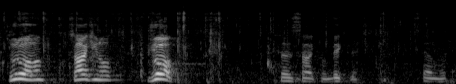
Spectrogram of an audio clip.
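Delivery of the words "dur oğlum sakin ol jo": firm call. Real, not acted. Calming excited dogs loudly.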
